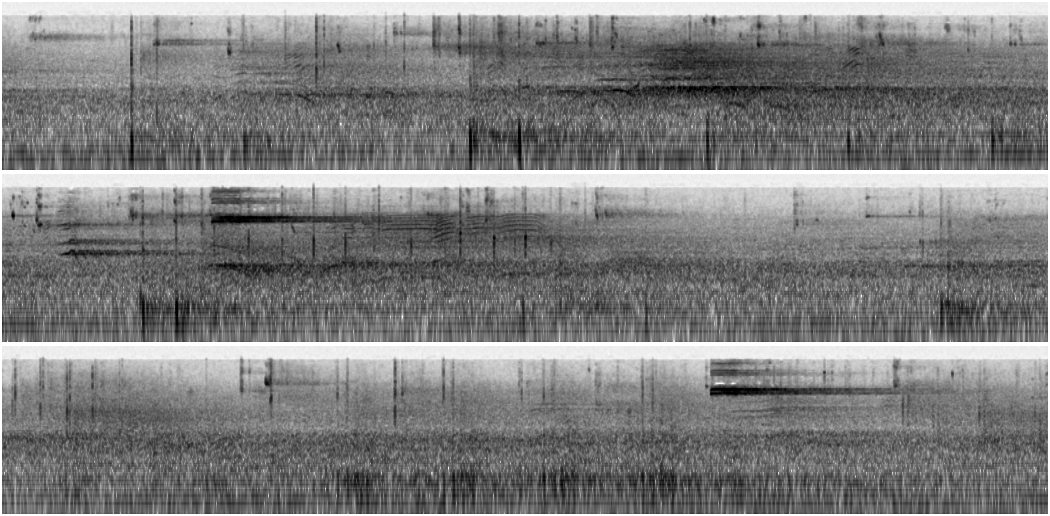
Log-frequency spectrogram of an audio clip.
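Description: Indoor volleyball court sound between rallies: a volleyball bouncing on the court floor in scattered sharp knocks, short high squeaks of shoes on the court, and a murmur of players' and spectators' voices.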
